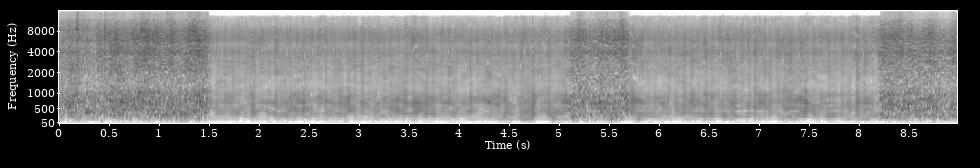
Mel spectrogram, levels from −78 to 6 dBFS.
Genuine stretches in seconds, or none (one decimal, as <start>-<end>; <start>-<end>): 0.0-1.5; 5.1-5.7; 8.2-9.0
